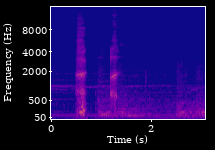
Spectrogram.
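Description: Two sharp, strained gasps for breath a moment apart, like someone being choked, close and fairly loud, followed by a faint breathy struggle over a quiet background.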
